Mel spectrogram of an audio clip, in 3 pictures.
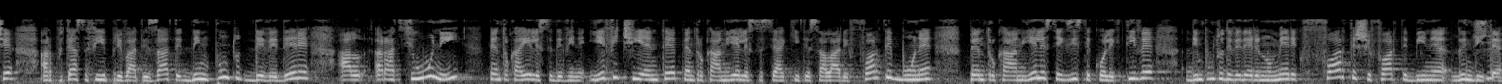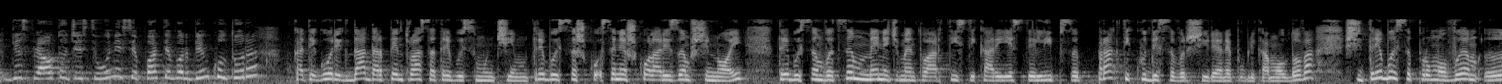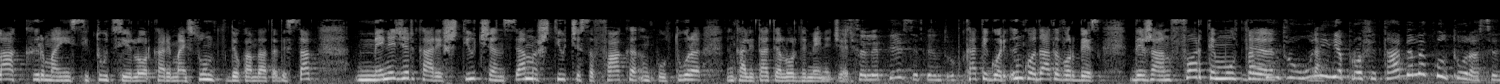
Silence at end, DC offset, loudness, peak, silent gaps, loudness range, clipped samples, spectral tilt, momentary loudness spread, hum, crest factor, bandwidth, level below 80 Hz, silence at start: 0 s; under 0.1%; -19 LUFS; -6 dBFS; none; 2 LU; under 0.1%; -4.5 dB/octave; 6 LU; none; 14 dB; 8.8 kHz; -48 dBFS; 0 s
